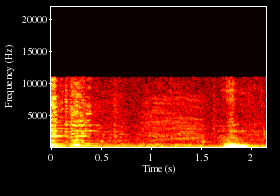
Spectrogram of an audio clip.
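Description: A light metallic click as a turntable's metal platter is lifted off its spindle, with a smaller clink just after.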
